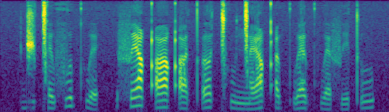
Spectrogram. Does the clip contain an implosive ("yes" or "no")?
no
